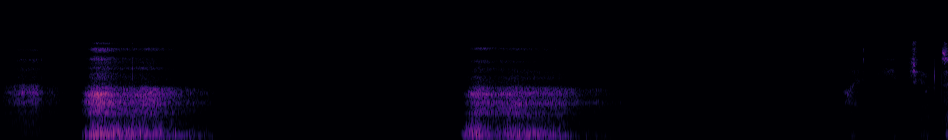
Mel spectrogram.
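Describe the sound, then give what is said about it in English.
Hot, close breathing into an ear, intimate and airy: a short breath, then two long, heavy exhalations separated by silence, and faint breathy rustles at the end. “obviously I have to breathe into it, my hot breath”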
